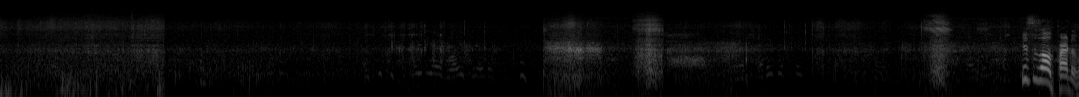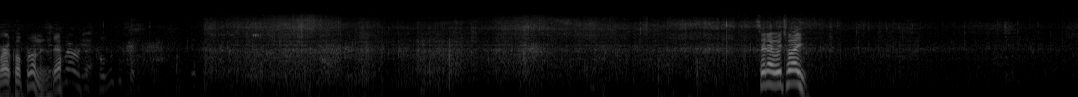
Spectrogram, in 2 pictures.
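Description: Skis scrape and hiss over snow close by.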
